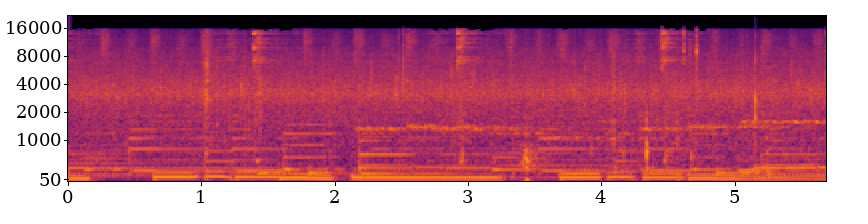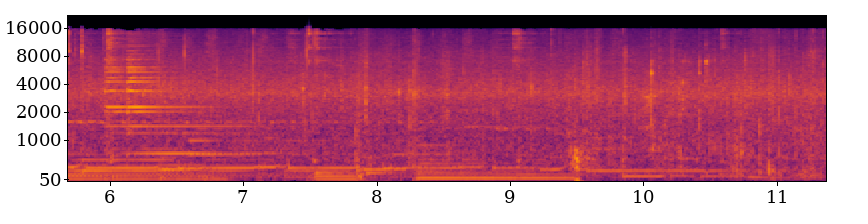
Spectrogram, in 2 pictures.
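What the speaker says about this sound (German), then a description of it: "So, der Regen ist stärker." Heavy rain falls outdoors, heard from a nature photographer's shelter as a loud, dense, continuous hiss and patter with scattered sharper drops striking nearby surfaces.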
